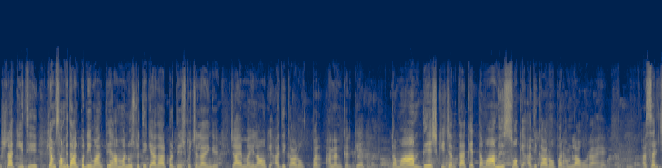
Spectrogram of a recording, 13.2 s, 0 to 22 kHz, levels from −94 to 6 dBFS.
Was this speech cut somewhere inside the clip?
yes; 2 cuts; at 4.5 s, 12.3 s

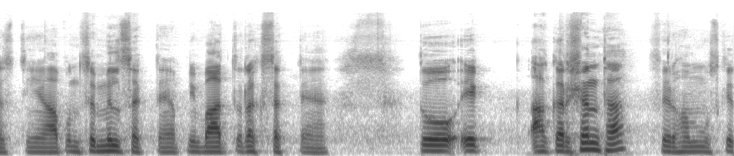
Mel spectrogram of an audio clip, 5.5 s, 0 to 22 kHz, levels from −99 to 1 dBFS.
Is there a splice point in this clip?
no; 0 cuts

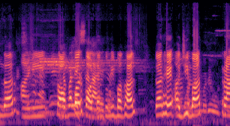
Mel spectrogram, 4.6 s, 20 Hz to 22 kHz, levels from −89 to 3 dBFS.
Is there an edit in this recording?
no; 0 cuts

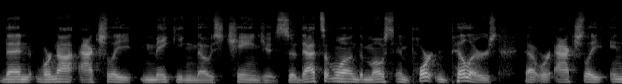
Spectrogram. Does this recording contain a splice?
yes; 1 cut; at 3.9 s

